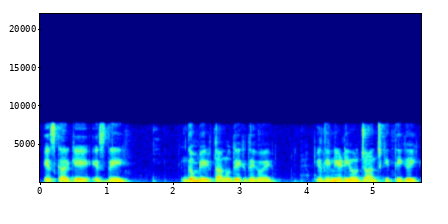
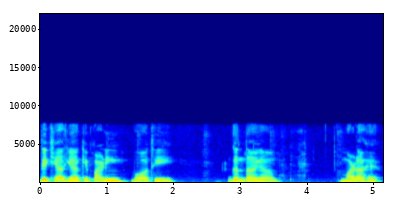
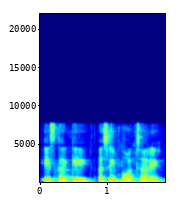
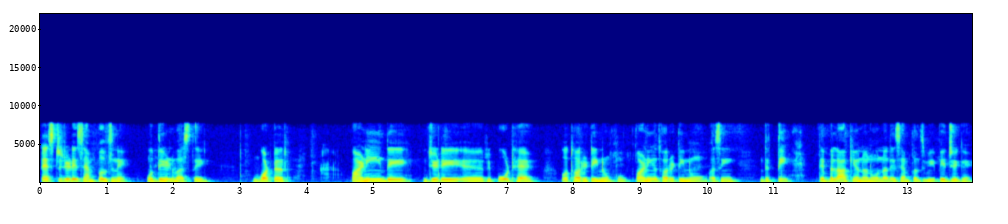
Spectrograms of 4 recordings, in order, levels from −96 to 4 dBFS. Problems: constant background noise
